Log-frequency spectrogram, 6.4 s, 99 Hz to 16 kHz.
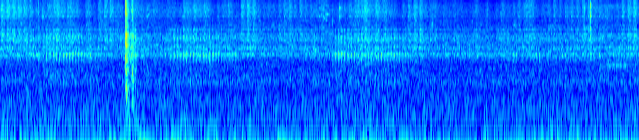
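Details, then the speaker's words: Chevy Astro 4.3L van with rain/moisture no-start (P1351), after dielectric grease on ignition connectors, cold rainy 50°F: started right up, even low idle, one brief click, no check engine light; normal idle. "Started right up. A few clunk clunks, but started right up. And no check engine light."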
